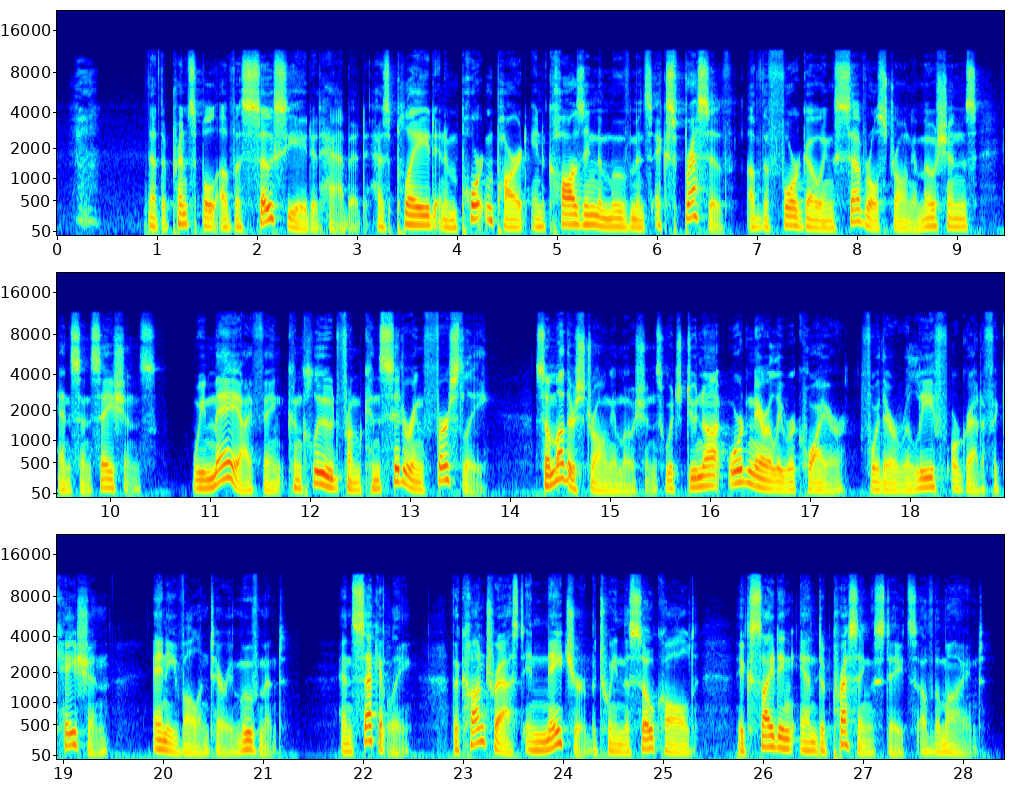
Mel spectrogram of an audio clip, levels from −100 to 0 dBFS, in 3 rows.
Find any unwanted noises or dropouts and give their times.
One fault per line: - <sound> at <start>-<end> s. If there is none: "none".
- breath at 0.1-0.5 s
